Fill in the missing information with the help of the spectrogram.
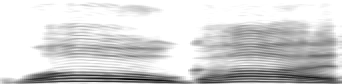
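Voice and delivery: mock startled offense, high and loud; exaggerated affronted reaction, words stretched; taken-aback men. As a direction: imitate someone recoiling from a telling-off. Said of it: "And then they're like".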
